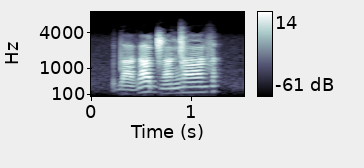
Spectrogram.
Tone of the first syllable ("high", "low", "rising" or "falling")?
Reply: low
